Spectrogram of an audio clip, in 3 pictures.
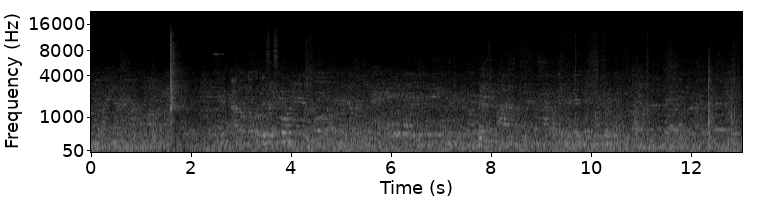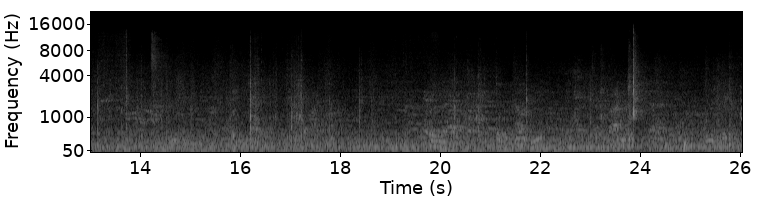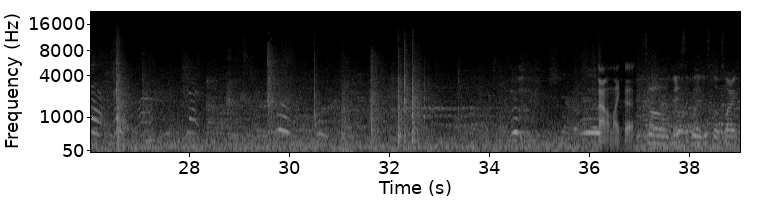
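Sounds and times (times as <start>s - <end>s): store background noise: 0.0s - 39.0s.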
